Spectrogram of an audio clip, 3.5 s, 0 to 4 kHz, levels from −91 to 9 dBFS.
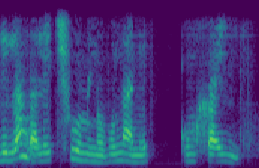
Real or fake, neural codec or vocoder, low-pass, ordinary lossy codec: fake; codec, 32 kHz, 1.9 kbps, SNAC; 3.6 kHz; none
